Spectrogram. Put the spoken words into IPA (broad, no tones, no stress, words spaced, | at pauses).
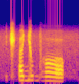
t͡ʃʼɐɟubʱɔ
